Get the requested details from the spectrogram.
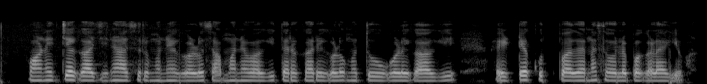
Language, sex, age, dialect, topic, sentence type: Kannada, female, 18-24, Central, agriculture, statement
